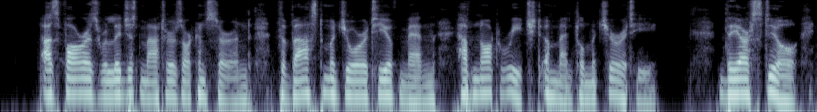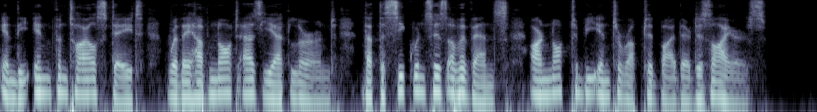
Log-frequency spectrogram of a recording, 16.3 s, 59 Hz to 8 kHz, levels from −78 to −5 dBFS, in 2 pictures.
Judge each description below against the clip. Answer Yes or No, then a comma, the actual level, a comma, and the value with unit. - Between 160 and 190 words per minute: Yes, average, 165 wpm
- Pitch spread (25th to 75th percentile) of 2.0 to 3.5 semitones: No, average, 4.1 semitones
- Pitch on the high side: No, low, 115 Hz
